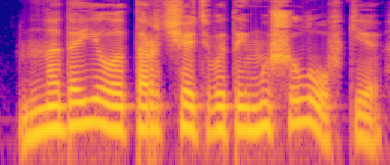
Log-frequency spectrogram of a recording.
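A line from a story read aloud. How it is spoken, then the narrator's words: Irritated speech. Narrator (Russian): раздраженно проговорил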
